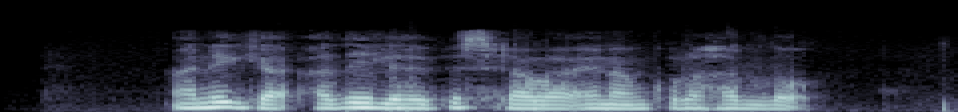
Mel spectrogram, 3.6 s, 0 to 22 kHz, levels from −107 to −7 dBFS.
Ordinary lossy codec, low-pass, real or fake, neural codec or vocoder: AAC, 32 kbps; 7.2 kHz; fake; codec, 16 kHz, 4 kbps, FunCodec, trained on LibriTTS, 50 frames a second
